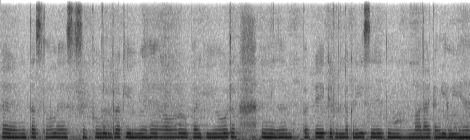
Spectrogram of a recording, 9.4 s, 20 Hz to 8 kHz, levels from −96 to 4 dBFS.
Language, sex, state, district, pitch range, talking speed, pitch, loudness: Hindi, female, Maharashtra, Chandrapur, 205-210 Hz, 120 wpm, 205 Hz, -13 LUFS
